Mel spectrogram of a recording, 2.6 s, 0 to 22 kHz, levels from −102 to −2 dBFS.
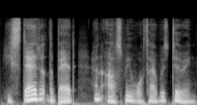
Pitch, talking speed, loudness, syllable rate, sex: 110 Hz, 275 wpm, -21 LUFS, 6.3 syllables/s, male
